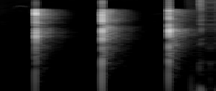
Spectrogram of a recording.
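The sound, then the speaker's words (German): A few sharp, crisp claps in a slow, steady rhythm, each one ringing out briefly before the next, with no talking. “Wir können ja erstmal einmal alle klatschen, würde ich sagen.”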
